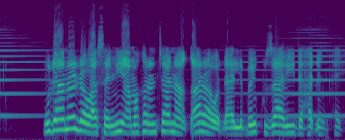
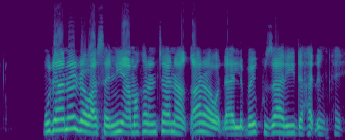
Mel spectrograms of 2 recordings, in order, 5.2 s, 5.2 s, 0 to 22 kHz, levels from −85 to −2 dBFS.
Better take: second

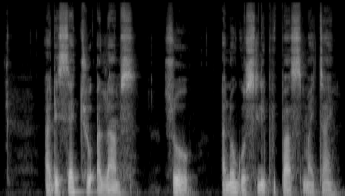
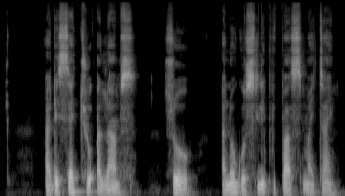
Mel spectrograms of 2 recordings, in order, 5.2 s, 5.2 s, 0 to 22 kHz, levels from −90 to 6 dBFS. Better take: first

